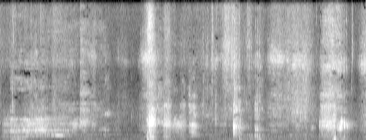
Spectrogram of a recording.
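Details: A Boston terrier suddenly switches from calm to wildly excited, letting out sharp barks amid some whining and huffing.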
